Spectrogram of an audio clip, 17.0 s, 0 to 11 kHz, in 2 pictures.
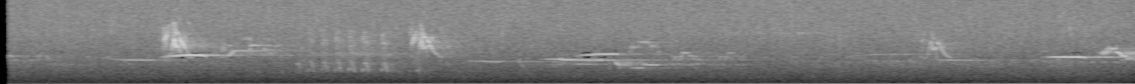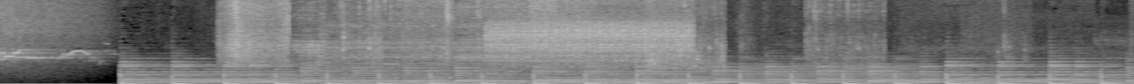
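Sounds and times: birds calling: 0:00.8 - 0:09.4, 0:10.2 - 0:14.0
steady hiss: 0:10.2 - 0:14.0.

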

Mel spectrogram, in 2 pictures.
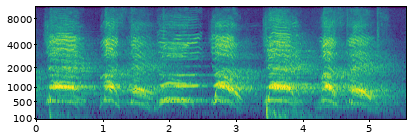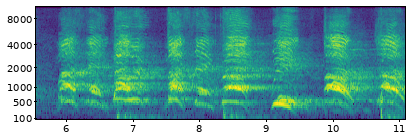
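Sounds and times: cheerleaders shouting a cheer: 0:00.0 - 0:11.0.

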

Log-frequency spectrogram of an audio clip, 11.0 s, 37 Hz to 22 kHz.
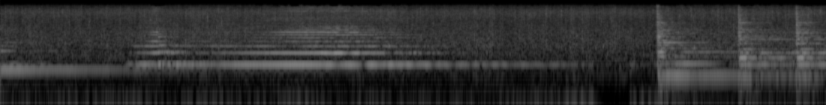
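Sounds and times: long held instrumental note: 0:00.0 - 0:07.4.

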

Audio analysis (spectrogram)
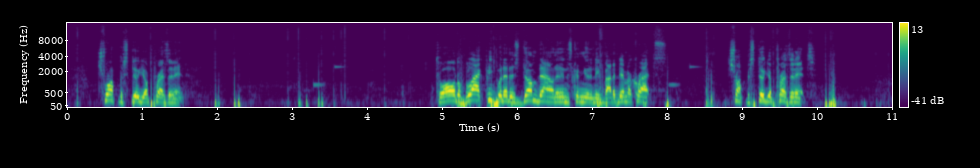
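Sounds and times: faint beeps: 0:03.2 - 0:03.9, 0:08.0 - 0:08.6.

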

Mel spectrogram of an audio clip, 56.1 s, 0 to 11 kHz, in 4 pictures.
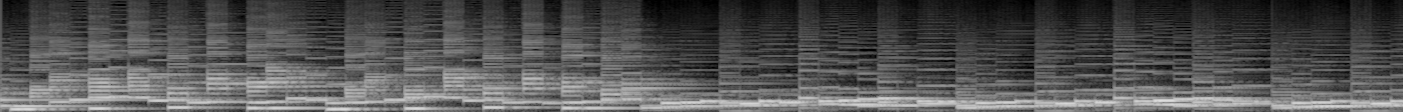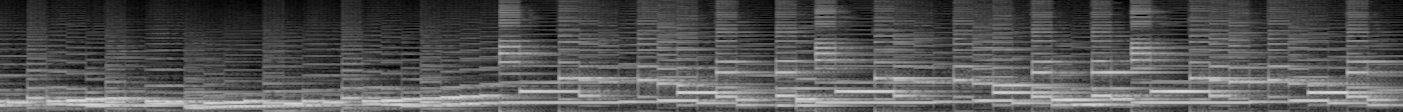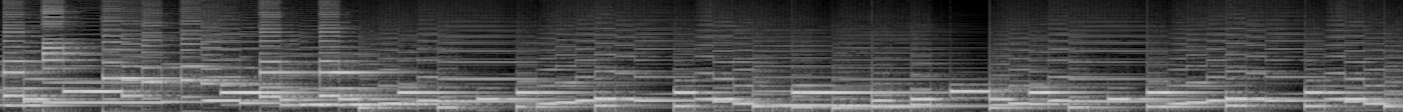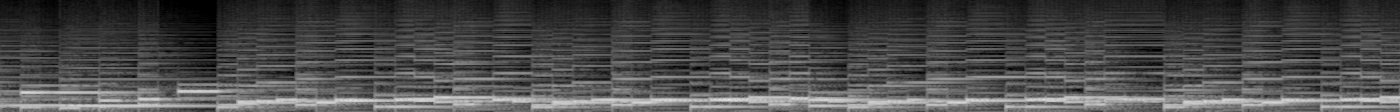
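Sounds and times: sequenced synthesizer music: 0:16.6 - 0:56.0.

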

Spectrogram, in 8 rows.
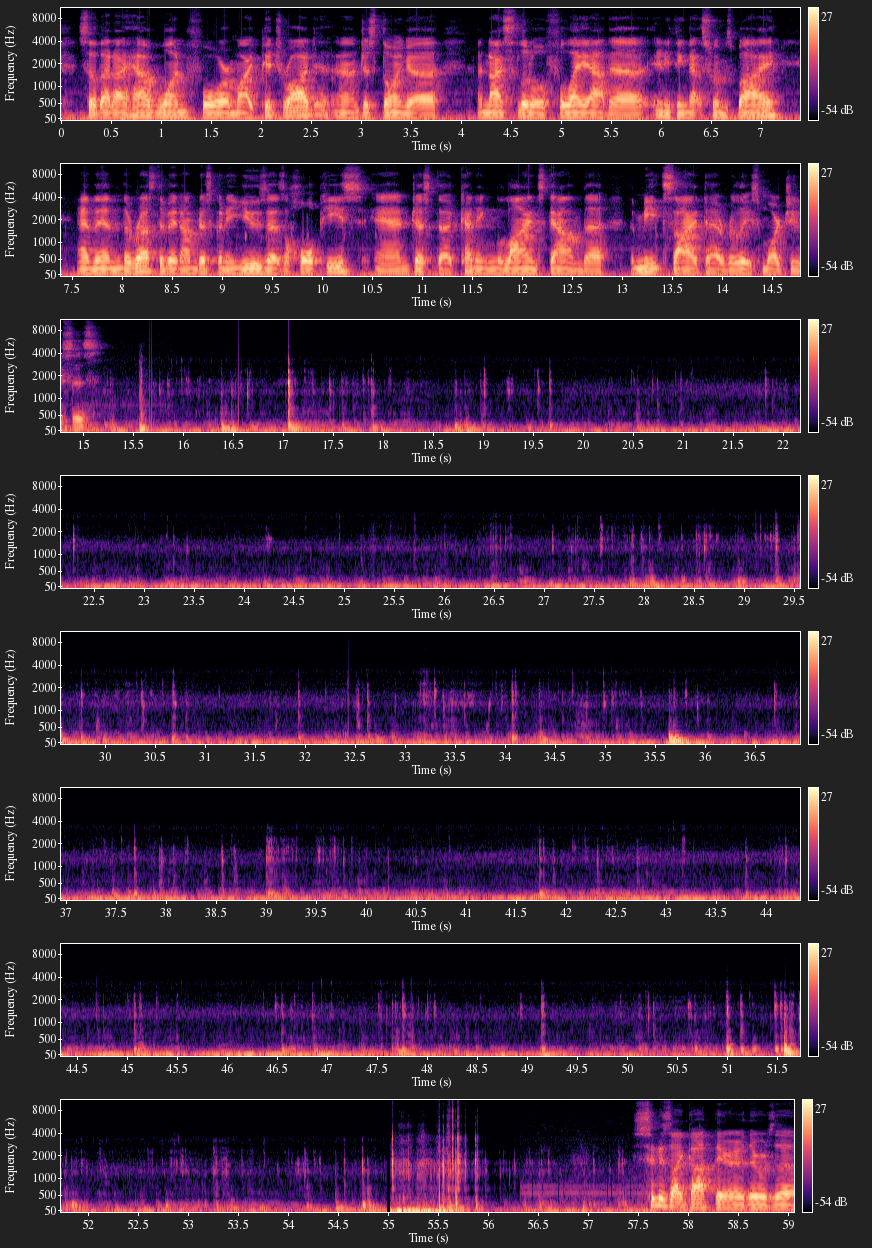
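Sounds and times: waves lapping against hull: 0:00.0 - 0:59.0
wind rumbling on microphone: 0:00.0 - 0:59.0.

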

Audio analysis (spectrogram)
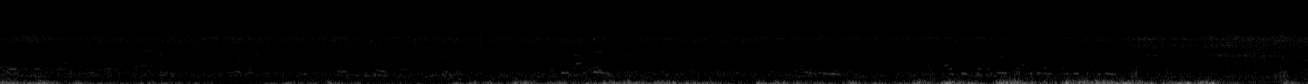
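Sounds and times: wind rumble on microphone: 0:05.1 - 0:13.0.

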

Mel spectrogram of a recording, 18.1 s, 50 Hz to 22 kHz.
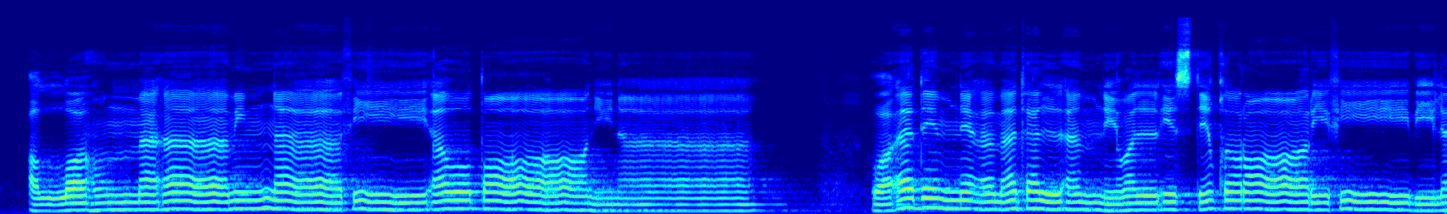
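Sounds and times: man chanting melodically: 0:00.4 - 0:09.5, 0:11.0 - 0:18.0.

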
